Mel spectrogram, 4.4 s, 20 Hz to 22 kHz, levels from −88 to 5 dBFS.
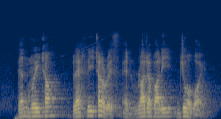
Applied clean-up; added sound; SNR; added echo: neural mask model Resemble Enhance denoiser.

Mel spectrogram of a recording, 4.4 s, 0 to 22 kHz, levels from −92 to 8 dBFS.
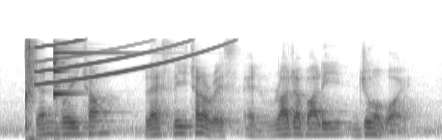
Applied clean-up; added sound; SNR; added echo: none; Camera + Tools; -4 dB; none.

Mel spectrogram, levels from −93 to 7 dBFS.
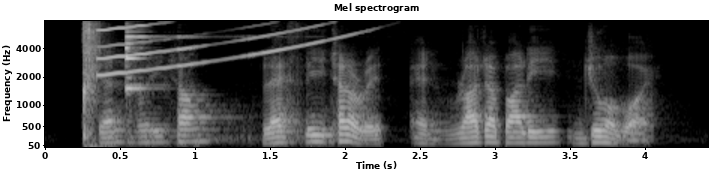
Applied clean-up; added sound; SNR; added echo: neural mask model RNNoise.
